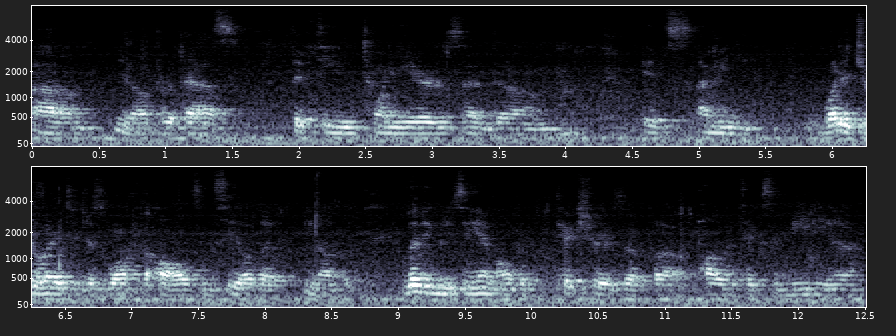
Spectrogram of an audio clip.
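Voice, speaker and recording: A middle-aged man reflecting in halting phrases as a documentary maker on a discussion panel. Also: deep voice, little pitch movement. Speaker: documentary crew member on a panel. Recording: muffled, echoey room, distant mic, noisy.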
